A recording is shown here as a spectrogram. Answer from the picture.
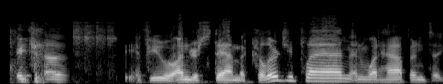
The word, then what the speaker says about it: Kalergi: The Kalergi Plan. Spelled K-A-L-E-R-G-I, Kalergi. That's how you pronounce it.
